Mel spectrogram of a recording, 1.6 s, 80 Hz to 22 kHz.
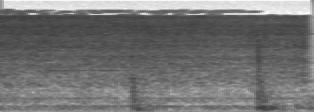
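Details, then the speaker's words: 2004 Cadillac DeVille, 97,000 miles: smooth, steady electric motor whir that stops cleanly at end of travel as the sunroof opens, closes and vents; sunroof motor working normally. "center console and sunroof with shade visor which works the roof opens"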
